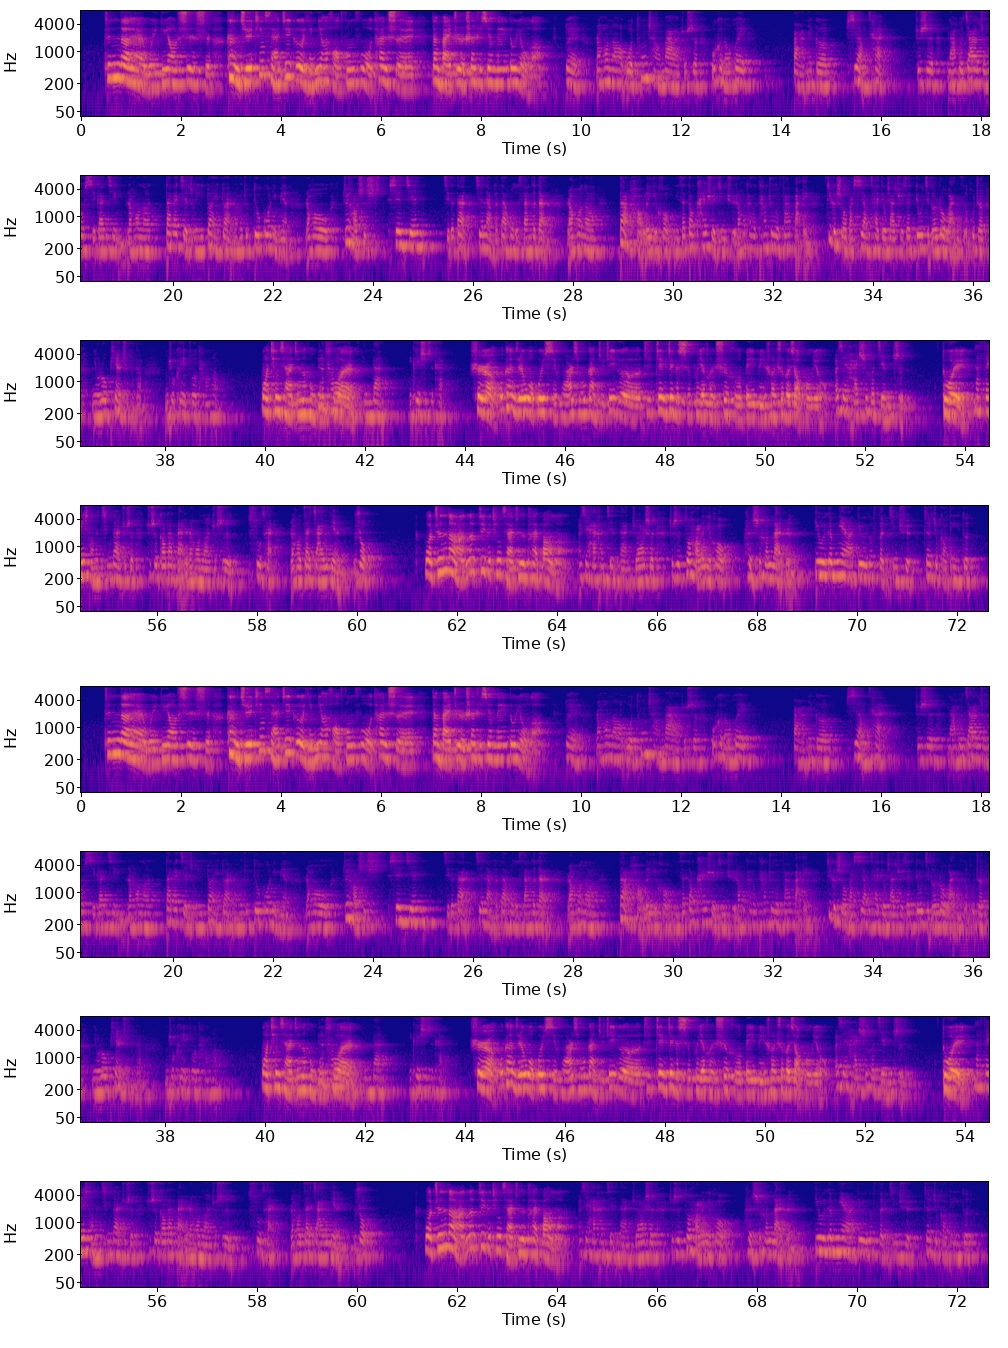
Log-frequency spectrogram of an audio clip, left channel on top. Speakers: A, in the centre; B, on the left (about 30°).
A: 真的哎，我一定要试试。感觉听起来这个营养好丰富，碳水、蛋白质、膳食纤维都有了。
B: 对，然后呢，我通常吧，就是我可能会把那个西洋菜，就是拿回家了之后洗干净，然后呢，大概剪成一段一段，然后就丢锅里面，然后最好是是先煎一几个蛋，煎两个蛋或者三个蛋，然后呢，蛋好了以后，你再倒开水进去，然后它的汤就会发白，这个时候把西洋菜丢下去，再丢几个肉丸子或者牛肉片什么的，你就可以做汤了。
A: 哇，听起来真的很不错哎！
B: 这个汤就很清淡，你可以试试看，
A: 是我感觉我会喜欢，而且我感觉这个这这个这个食谱也很适合 baby，很适合小朋友。
B: 而且还适合减脂。
A: 对，
B: 它非常的清淡，就是就是高蛋白，然后呢就是素菜，然后再加一点肉，
A: 哇，真的啊那这个听起来真的太棒了。
B: 而且还很简单。主要是就是做好了以后，很适合懒人，丢一个面啊，丢一个粉进去，这样就搞定一顿。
